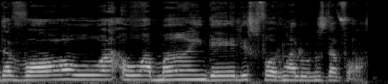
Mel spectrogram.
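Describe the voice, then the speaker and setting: The woman's tone is dark and mellow. She speaks at a fairly slow pace with monotone, flat intonation. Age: 60s. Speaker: retired teacher. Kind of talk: interview. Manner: halting.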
